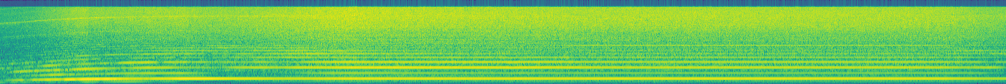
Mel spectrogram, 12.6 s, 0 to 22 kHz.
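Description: Cutterhead spindle motors of a Weinig Unimat 1000 four-sided moulder spinning up: a rising whine that levels off about two seconds in, then runs on as a steady humming whine at full speed.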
